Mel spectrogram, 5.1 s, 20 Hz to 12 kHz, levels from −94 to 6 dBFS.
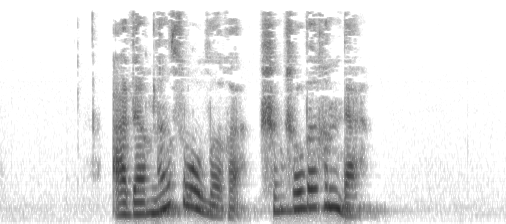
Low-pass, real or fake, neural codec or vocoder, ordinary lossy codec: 9.9 kHz; real; none; MP3, 48 kbps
